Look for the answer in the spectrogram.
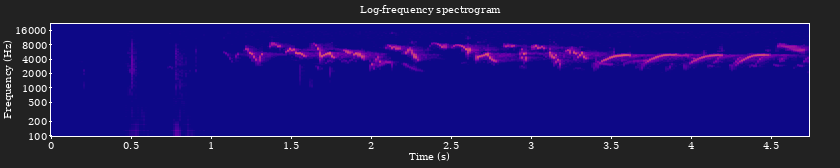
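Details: Olive-backed pipit song: two soft low clicks, then a high, fast jumble of thin twittering notes that turns into a run of about six repeated slurred, rising-then-falling whistles.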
